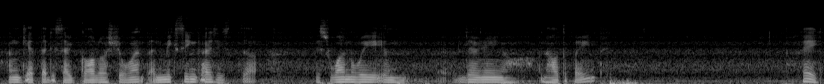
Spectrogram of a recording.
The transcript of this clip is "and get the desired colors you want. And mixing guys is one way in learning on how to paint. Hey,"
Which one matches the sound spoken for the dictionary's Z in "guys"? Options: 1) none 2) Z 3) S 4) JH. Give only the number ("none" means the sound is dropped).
3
